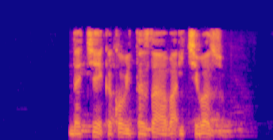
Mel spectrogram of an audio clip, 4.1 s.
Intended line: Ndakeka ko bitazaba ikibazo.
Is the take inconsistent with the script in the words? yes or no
no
